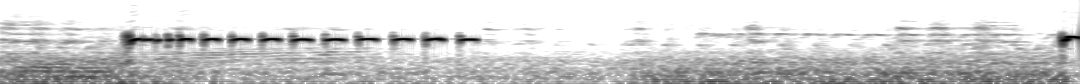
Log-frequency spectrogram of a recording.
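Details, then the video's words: Local zebra dove singing actively, a recording used to prompt other zebra doves to start singing: a rapid string of about eleven clipped, mellow cooing notes at steady pitch, then a faint drawn-out tone over steady background hiss. "Perkutut Lokal Gacor AMPUH Untuk Pancingan Semua Burung Perkutut Agar Cepat Bunyi"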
